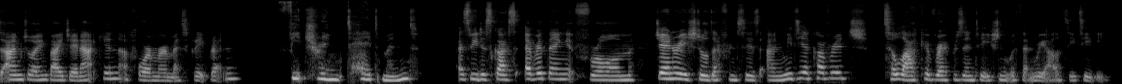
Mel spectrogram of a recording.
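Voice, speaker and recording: A woman hosting, reading a scripted introduction in an even delivery. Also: mid-range voice. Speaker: host.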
